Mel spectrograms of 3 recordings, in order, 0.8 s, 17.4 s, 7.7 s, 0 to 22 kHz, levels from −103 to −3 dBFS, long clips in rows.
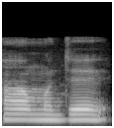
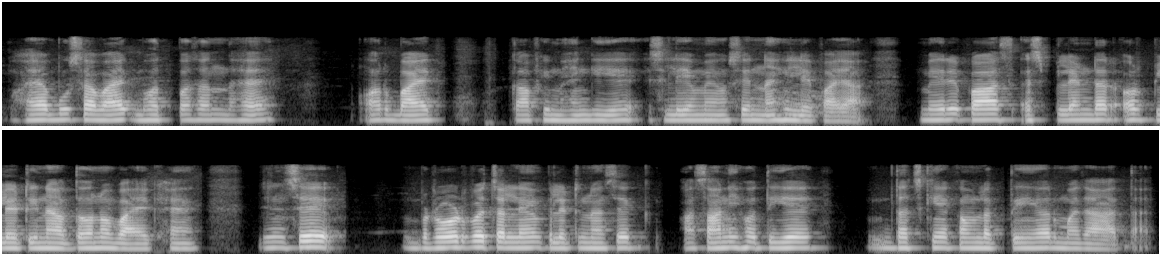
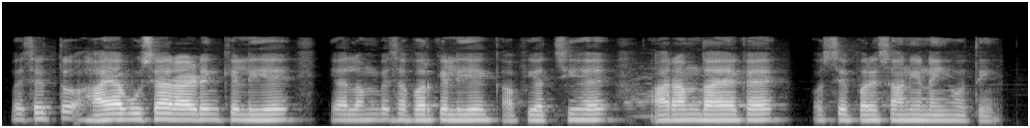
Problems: constant background noise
